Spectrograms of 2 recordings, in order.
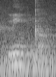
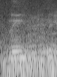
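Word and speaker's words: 林肯: But it's Lincoln. Lincoln.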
